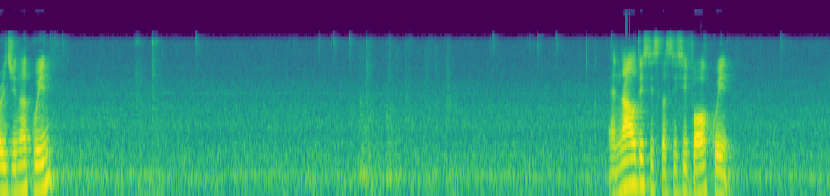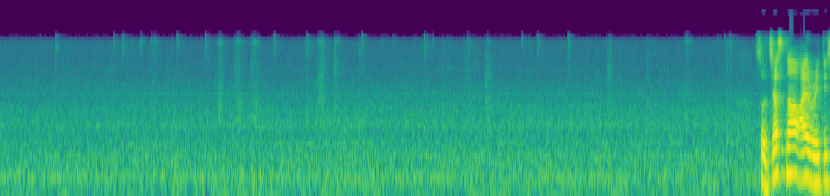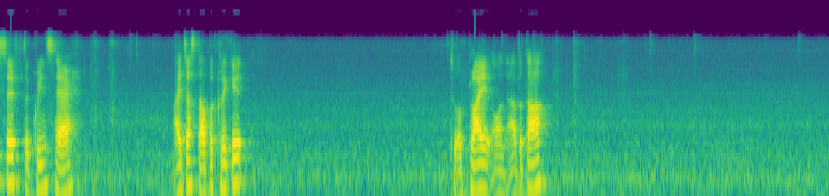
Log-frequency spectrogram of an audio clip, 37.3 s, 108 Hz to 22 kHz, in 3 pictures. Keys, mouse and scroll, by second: 0.7-1.5 drag, 2.0-2.9 scroll down 9, 2.9-4.3 scroll down 4, 4.3-5.2 scroll down 1, 5.2 click, 5.7-7.2 scroll, 8.1 click, 8.5-10.0 scroll, 10.0 scroll, 10.6 click, 14.7-15.1 scroll down 1, 15.1 x, 15.7 drag, 15.8-16.6 scroll up 18, 16.6 c, 17.1 click, 17.2-17.8 scroll up 12, 17.8-19.3 typing, 18.8-19.2 drag, 19.2-20.4 scroll down 25, 20.4-20.9 typing, 21.0 click, 21.4-22.3 scroll down 21, 22.7 click, 22.8 scroll down 1, 23.3 x, 23.8-26.0 drag, 26.0-26.8 scroll down 17, 26.8 x, 27.3 c, 27.5-28.2 drag, 31.8-32.3 scroll down 8, 32.9 x, 32.9 x, 33.1 click, 33.4-34.6 scroll down 34, 34.6 x, 35.0 c, 35.3 click.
